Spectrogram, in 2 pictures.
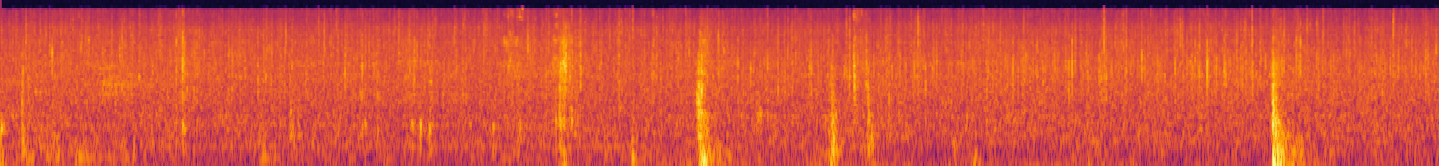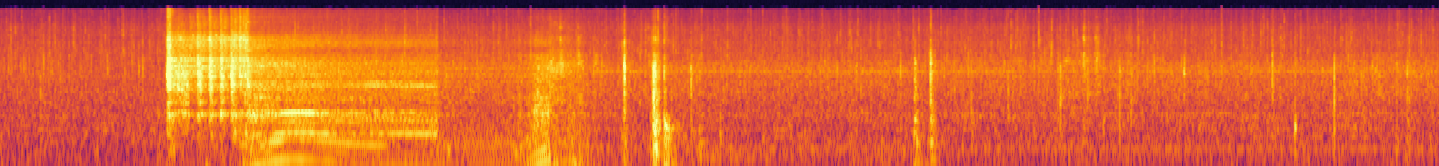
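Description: Rain falling steadily on a parked car, with a few single knocks. About sixteen seconds in, the car's engine is cranked and catches, running unevenly for a couple of seconds before it settles.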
